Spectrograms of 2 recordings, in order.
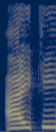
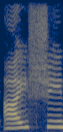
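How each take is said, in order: First: The middle consonant is a k sound. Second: The middle consonant is an sh sound. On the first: "नहीं बोलेंगे" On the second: "नहीं बोलेंगे"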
